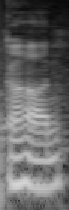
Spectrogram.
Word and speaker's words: Kahan: Kahan. I know it's how it's spelled, but don't do that.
